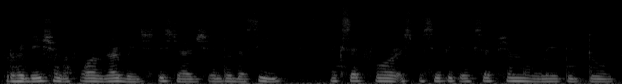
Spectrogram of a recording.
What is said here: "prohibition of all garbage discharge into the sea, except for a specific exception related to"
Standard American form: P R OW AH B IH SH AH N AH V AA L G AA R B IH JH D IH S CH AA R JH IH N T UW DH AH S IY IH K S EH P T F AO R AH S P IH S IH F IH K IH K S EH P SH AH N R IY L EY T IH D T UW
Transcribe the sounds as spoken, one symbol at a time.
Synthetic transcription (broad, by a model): P R OW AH B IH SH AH N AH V AA L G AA R B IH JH D IH S CH AA R JH IH N T UW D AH S IY IH K S EH P T F AO R AH S P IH S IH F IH K IH K S EH P SH AH N R IY L EY T IH D T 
